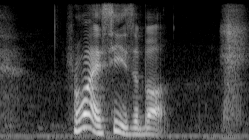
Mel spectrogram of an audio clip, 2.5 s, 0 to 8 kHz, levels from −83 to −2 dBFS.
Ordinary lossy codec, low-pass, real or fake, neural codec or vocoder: none; 7.2 kHz; real; none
